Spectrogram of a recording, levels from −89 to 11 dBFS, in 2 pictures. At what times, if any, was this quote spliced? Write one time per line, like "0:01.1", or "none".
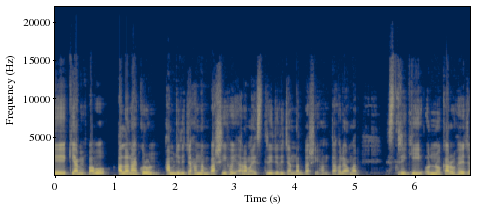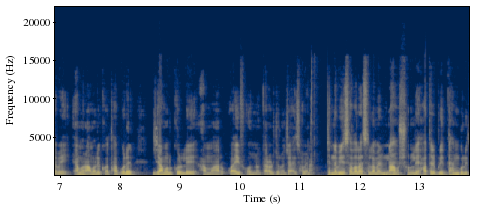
0:11.5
